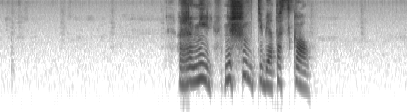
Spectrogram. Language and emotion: Russian, angry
